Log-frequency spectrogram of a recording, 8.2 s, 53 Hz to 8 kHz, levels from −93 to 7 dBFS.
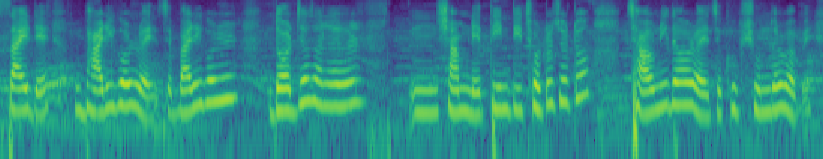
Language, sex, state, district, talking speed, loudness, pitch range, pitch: Bengali, female, Tripura, West Tripura, 140 wpm, -15 LUFS, 235-300 Hz, 260 Hz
